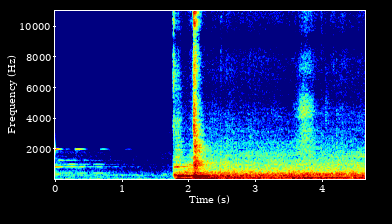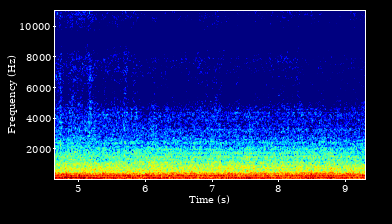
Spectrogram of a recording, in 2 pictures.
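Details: Whirlpool Cabrio gas dryer WGD7300DW2 after pulley/belt maintenance kit replaced a seized roller that squealed: low, even drum rumble with steady hum and no squeal or rattle; dryer turning smoothly and healthy.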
